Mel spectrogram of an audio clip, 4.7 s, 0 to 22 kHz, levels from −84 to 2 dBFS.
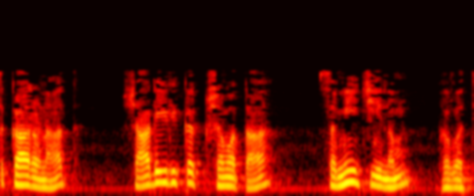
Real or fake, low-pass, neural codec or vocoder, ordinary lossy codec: fake; 7.2 kHz; codec, 16 kHz, 16 kbps, FunCodec, trained on LibriTTS, 50 frames a second; MP3, 24 kbps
